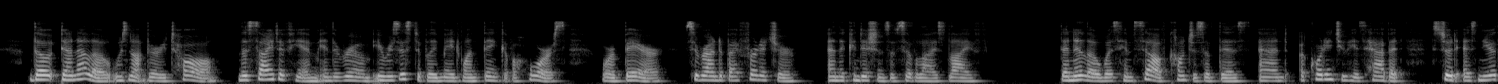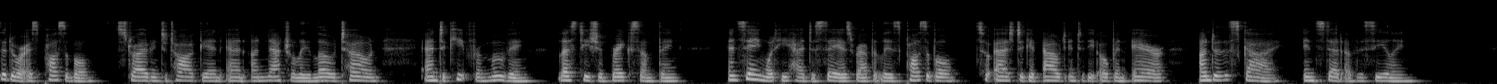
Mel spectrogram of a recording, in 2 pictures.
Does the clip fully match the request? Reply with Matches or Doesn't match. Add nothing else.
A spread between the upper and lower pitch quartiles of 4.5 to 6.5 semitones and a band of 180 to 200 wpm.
Doesn't match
